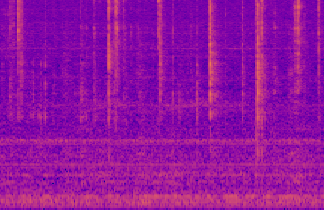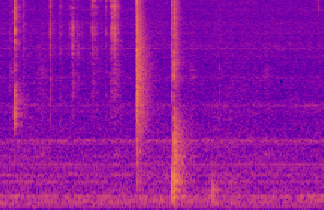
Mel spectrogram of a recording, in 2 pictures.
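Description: Small screwdriver turning the side screws of a metal laptop hard-drive tray holding an SSD: a run of small, irregular clicks and scrapes of metal on metal, with two louder knocks a little over six seconds in.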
